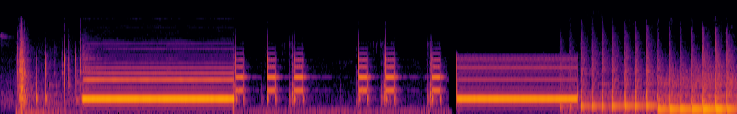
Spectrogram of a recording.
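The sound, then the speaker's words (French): A short radio-show jingle built from telephone sounds: a long steady tone, a run of quick keypad beeps, a second long tone, then a rising, pulsing electronic phrase that closes it out. No one speaks. “Alors, on envoie un petit jingle pour voir, pour qu'on puisse retrouver le stand.”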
